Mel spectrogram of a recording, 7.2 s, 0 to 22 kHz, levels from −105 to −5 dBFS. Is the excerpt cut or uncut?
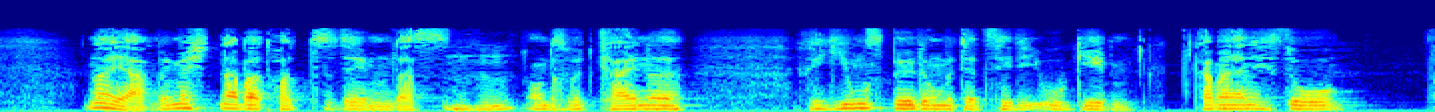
cut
